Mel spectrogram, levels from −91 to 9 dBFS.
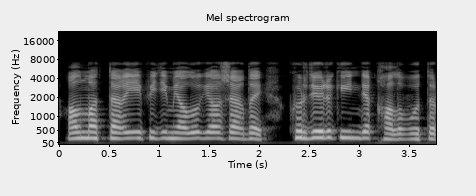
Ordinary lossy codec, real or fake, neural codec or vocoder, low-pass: none; real; none; 7.2 kHz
